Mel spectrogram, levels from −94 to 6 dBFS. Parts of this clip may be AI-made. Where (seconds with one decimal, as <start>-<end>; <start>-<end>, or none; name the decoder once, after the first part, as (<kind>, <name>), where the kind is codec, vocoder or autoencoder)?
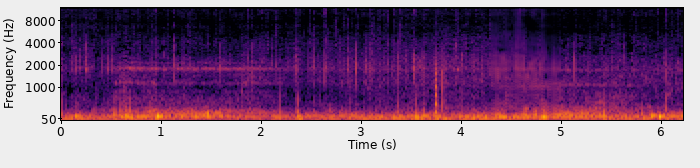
4.3-5.0 (vocoder, BigVGAN v2)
